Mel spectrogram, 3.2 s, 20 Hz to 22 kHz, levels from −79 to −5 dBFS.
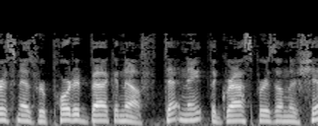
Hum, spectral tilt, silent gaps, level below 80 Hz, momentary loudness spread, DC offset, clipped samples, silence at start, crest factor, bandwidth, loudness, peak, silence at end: none; -5.5 dB/octave; none; -48 dBFS; 6 LU; under 0.1%; under 0.1%; 0 s; 18 dB; 8.8 kHz; -20 LUFS; -2 dBFS; 0 s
